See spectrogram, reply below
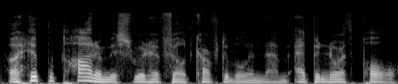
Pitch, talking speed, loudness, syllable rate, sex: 110 Hz, 180 wpm, -20 LUFS, 5.1 syllables/s, male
